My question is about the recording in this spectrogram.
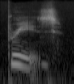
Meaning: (noun) 1. A light, gentle wind 2. Any activity that is easy, not testing or difficult 3. Wind blowing across a cricket match, whatever its strength
- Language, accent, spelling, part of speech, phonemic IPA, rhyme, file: English, US, breeze, noun / verb, /bɹiːz/, -iːz, En-us-breeze.ogg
